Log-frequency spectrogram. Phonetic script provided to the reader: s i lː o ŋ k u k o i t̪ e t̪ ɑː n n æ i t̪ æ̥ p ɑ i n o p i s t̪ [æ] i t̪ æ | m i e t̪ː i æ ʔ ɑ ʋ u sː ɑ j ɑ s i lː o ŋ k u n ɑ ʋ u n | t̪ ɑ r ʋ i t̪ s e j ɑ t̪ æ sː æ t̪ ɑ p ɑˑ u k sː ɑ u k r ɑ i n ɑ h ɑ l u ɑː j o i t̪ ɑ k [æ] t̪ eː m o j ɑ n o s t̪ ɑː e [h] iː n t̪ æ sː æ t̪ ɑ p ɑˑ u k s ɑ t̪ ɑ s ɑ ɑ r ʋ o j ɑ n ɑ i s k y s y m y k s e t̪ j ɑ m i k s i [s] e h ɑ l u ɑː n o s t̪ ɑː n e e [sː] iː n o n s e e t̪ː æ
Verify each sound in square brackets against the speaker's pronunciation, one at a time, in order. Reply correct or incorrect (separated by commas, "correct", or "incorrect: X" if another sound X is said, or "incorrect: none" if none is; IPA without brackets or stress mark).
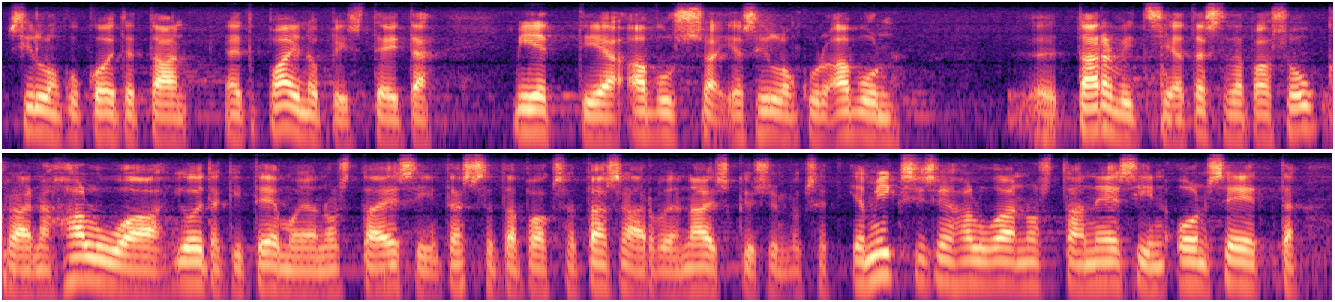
incorrect: e, incorrect: i, incorrect: s, correct, incorrect: s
